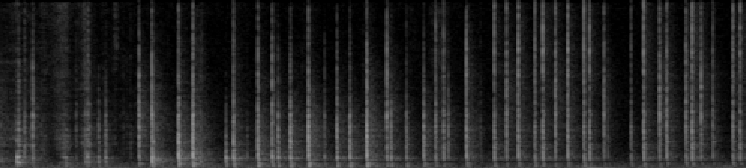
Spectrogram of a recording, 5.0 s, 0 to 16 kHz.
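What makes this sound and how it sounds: Long fingernails tap a small, hollow, empty box of clear rigid plastic in a fast, uneven run of about 34 taps. Each tap is a short, dry, bright click centred near 1 kHz, with almost no low end. The sound dies away almost instantly.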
